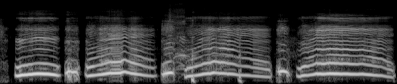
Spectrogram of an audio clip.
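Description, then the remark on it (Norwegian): A person imitates a newborn baby's cry at birth with loud, sustained wailing bursts, three long cries separated by short gasping breaths, continuous with no other sounds. “Og da kan jeg lage den flotte babylyden min.”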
